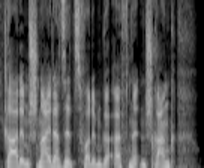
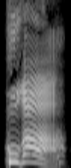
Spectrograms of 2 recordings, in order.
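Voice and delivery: put-on much higher, louder child's cheer; whooping hurray; 14 semitones higher, 3 dB louder than usual. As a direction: squeal it with joy like a little boy.

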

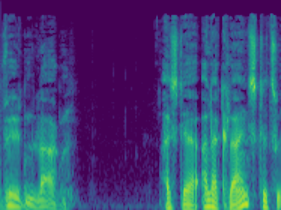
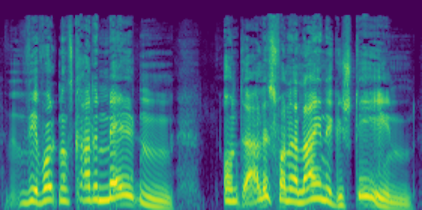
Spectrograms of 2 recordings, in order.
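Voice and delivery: very high, loud eager pleading; frightened excuse; 10 dB louder than usual. A narrator's reading. Frightened children confess to the court, pleading shrilly. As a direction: blurt it out in a squeaky child voice. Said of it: "ziemlich viel Angst und riefen".

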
